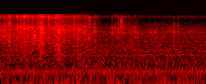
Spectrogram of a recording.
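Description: Faint, soft crinkling of a small plastic bag holding a wax melt sample as it is handled.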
